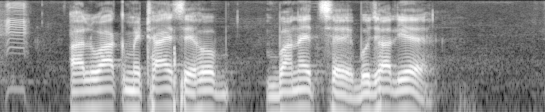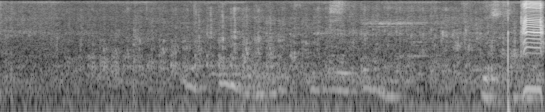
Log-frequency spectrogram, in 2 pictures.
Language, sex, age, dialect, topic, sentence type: Maithili, male, 46-50, Bajjika, agriculture, statement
